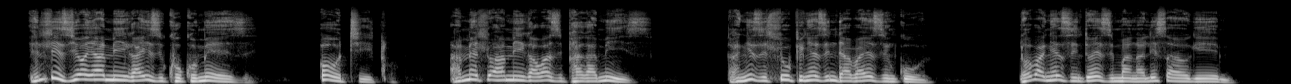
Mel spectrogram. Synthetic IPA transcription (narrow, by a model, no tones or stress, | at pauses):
int͡ɬʼizijɔjamiɣaizikʰukʰumezɛ | outʰiːǁɔ | amɛɬɔamiɣawazipʰaɣamiːsḁ | ɣaŋiziɬupʰiŋezindʱaβaeziŋkʼuːlu | lɔβaŋezintʼɔezimaŋalisajɔɣeːmi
